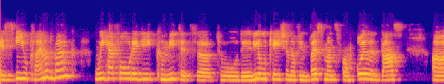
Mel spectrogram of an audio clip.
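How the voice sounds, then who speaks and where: A woman's pitch varies in an ordinary way, with a quiet background behind her. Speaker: bank executive opening a panel. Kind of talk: formal opening speech. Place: office. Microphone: video call.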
